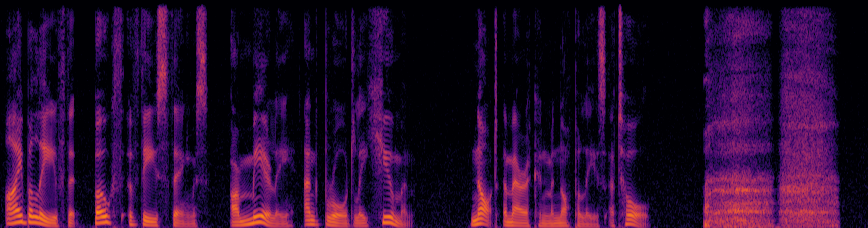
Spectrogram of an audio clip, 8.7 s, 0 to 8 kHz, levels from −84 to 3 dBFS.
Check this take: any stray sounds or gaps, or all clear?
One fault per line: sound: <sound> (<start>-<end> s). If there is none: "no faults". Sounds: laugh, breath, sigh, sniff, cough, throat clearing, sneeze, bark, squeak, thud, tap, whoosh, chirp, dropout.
sound: breath (7.0-8.4 s)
